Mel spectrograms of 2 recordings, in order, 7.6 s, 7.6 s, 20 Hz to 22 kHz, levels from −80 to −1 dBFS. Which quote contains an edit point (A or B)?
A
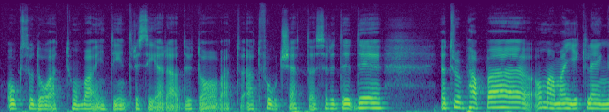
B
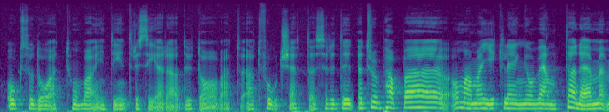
B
